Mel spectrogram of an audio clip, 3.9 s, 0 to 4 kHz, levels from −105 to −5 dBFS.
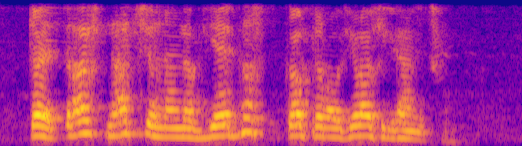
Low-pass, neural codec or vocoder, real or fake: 3.6 kHz; codec, 44.1 kHz, 3.4 kbps, Pupu-Codec; fake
